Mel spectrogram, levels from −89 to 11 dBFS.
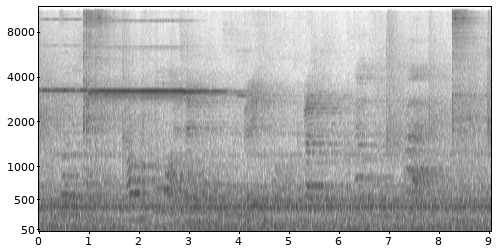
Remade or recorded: recorded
